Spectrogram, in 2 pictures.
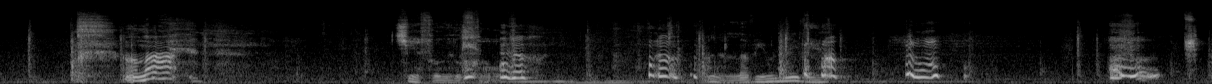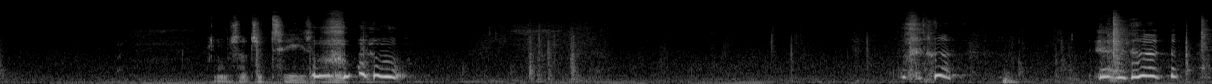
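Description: An older woman speaks quietly and emotionally, close by.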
